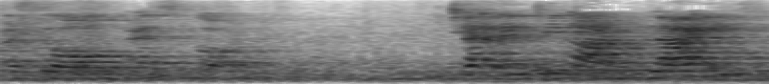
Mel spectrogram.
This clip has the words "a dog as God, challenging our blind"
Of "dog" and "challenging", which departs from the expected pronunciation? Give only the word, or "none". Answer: dog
